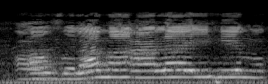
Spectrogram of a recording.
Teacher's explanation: mim sukun bertemu dengan huruf selain mim dan ba maka dibaca jelas di bibir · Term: izhar syafawi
